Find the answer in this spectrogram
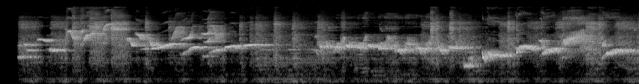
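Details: White-rumped shama singing in the energetic 'gacor nembak' style: a dense, continuous stream of high whistled phrases, rising slurs and rapid chattering notes, with a brief dip in volume near the middle.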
